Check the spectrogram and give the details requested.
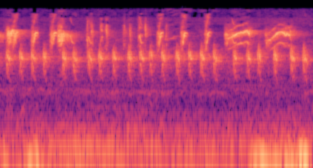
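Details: Trapping-lure recording of brown-throated sunbird: rapid, high-pitched chattering twitter with a few longer arched whistles near the end.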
